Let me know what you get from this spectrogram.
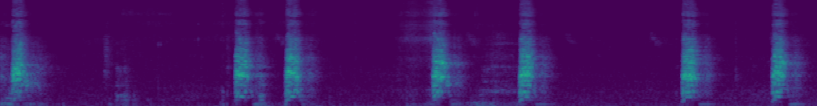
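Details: Jack Russell Terrier, one of two pet dogs named Treisy and Azzuro, gives seven sharp, loud barks in irregular bursts, some paired close together, with quiet pauses between them and faint room noise in the background.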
